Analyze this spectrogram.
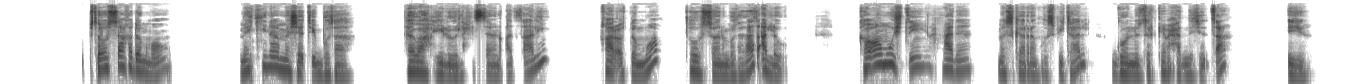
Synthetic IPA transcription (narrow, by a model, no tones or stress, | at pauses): b̥ɨt̪ʰɐwɔsːaxd̪ɨmːo̞ | mɐkʰinamɐʃɐt̪ʼibo̞t̪ʰa | t̪ʰɐβahilulɨħɨsɐβnɨkʼɐt͡sʼːali | kalʔo̞̰t̪̚d̪ɨmːo̞ | t̪ʰɐwɔsːɐnubo̞t̪ʰat̪ʰat̪alːɐwu | kʰaβʔomwʊʃt̪ʼiħad̪ɐ | mɐskʰɐɾɐmhospʰit̪ʰal | ɡo̞nuzɨɾɨkʰːɐβħad̪̚nɨʃɨnt͡sʼa | ʔɨjːu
